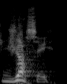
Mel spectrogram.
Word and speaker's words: Jussie: It's not Jesse, it's Jussie.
